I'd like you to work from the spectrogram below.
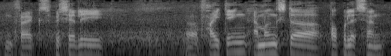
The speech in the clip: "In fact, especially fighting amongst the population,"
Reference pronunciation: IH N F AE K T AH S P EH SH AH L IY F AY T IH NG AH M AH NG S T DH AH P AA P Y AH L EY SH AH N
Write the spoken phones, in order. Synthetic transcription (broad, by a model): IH N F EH K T S P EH S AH L IY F AY T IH NG AH M AH NG S T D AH P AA P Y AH L EY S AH N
